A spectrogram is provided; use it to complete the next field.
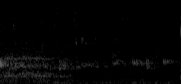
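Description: A thin stream of coffee trickles steadily into a cup, fairly quiet, with a few small splashes and a brief bright clink near the end.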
